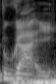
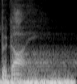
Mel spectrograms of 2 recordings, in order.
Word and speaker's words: Bugatti: It's pronounced Bugatti. Bugatti.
